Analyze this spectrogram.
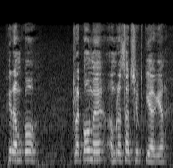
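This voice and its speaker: Fairly even intonation in a man's high voice. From Punjab, Pakistan (Jhelum district). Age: 80s+. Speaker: partition survivor, businessman. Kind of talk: testimony. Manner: halting.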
